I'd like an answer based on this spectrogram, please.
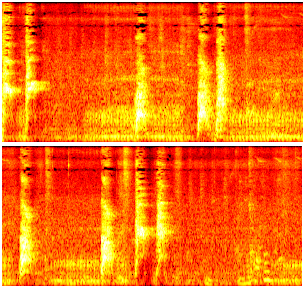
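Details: Fierce Shih Tzu resisting grooming, giving short sharp barks scattered through the stretch, some in quick pairs and triplets, while a person talks steadily in the background.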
